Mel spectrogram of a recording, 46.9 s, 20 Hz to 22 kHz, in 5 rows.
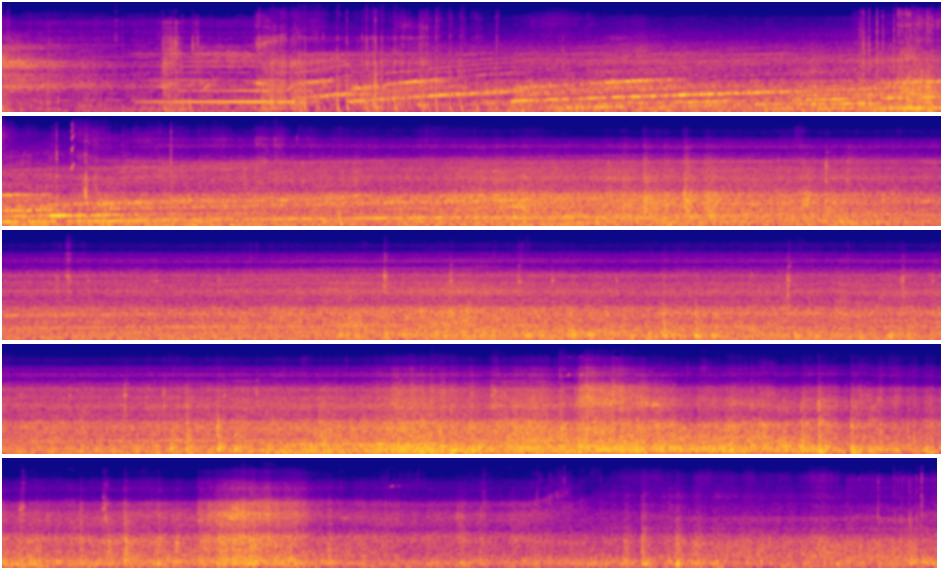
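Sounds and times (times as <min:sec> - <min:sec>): burst of high-pitched noise: 0:00.0 - 0:03.6
subway car running on rails: 0:00.0 - 0:46.9.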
